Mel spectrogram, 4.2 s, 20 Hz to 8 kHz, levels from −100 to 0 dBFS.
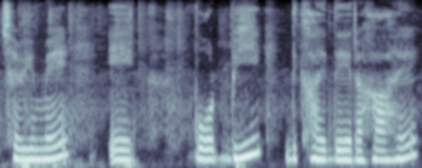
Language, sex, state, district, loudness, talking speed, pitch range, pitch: Hindi, female, Arunachal Pradesh, Lower Dibang Valley, -14 LUFS, 130 wpm, 175-205 Hz, 185 Hz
